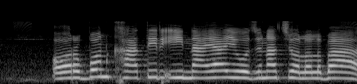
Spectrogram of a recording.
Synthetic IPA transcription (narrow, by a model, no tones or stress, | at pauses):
ɔɾbʌnkʰat̪iɾinajajod͡zɔnat͡ʃɔlɔlba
